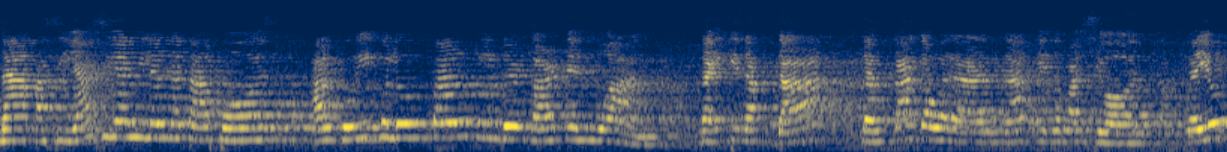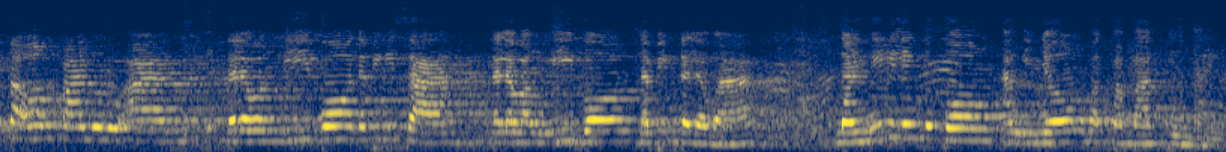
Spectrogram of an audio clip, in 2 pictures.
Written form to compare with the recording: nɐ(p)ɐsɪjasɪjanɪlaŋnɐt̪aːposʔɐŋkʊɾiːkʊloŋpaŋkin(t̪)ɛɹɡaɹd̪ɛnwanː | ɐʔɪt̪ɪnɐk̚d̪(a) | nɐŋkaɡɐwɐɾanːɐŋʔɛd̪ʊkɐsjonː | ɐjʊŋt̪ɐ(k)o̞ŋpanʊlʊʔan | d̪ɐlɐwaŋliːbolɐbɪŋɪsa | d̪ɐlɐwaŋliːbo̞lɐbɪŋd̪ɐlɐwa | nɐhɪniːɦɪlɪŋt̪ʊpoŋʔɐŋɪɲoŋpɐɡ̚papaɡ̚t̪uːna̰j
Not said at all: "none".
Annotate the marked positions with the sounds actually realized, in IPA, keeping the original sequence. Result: k, d̪, a, ʔ

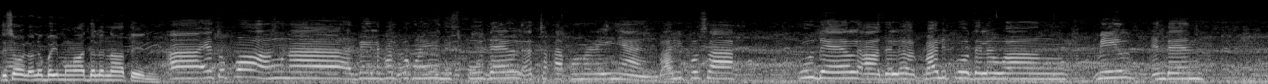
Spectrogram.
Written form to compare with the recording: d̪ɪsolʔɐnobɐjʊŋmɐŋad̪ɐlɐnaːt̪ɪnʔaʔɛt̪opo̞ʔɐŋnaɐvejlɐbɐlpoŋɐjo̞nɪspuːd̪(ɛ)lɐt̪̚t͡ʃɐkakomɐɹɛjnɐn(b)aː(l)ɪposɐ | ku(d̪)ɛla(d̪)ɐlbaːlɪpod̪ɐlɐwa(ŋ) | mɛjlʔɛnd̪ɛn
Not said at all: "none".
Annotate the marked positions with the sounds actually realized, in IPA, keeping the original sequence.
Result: ɛ, b, l, d̪, d̪, ŋ

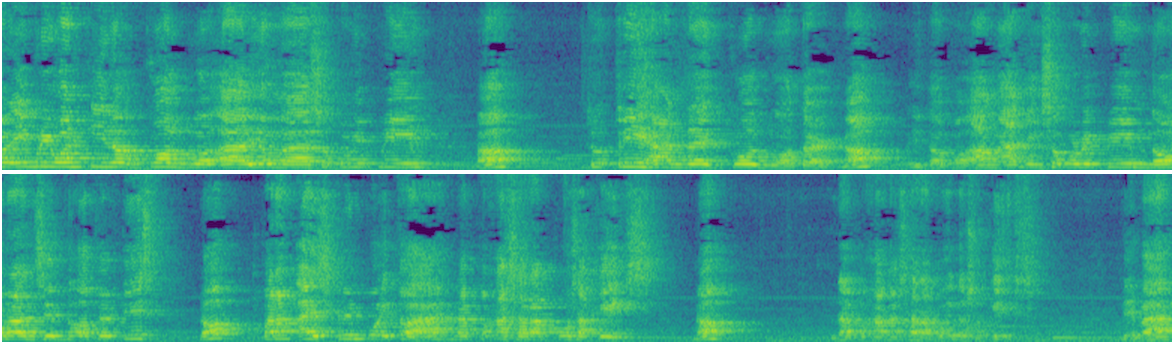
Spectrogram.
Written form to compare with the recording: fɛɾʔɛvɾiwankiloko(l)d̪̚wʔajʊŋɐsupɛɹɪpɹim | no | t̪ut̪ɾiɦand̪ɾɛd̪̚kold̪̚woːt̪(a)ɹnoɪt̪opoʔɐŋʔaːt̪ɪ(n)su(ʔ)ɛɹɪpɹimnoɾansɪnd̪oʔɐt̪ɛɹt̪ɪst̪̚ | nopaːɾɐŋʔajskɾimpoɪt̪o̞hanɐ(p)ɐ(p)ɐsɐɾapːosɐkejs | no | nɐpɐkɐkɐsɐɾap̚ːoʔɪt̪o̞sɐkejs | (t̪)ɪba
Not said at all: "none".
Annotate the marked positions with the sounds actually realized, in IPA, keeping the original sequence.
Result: l, ɛ, ŋ, p, p, k, d̪

